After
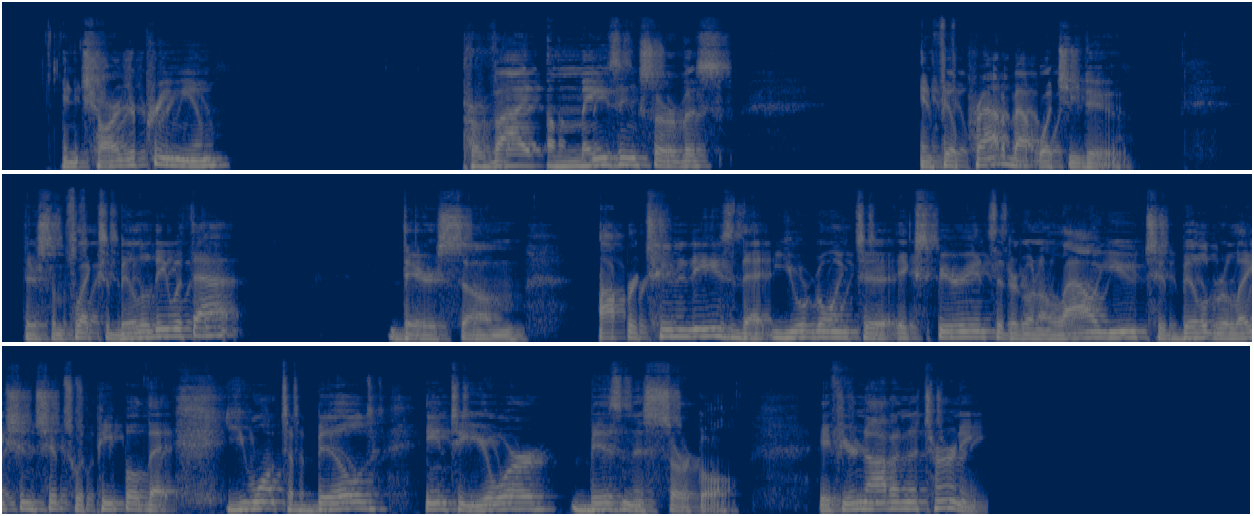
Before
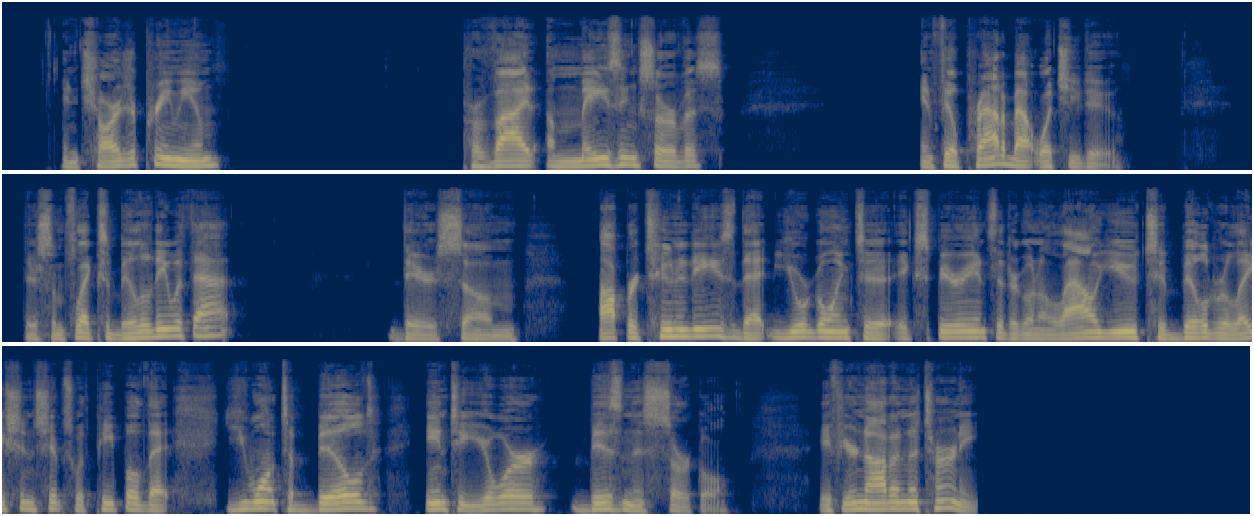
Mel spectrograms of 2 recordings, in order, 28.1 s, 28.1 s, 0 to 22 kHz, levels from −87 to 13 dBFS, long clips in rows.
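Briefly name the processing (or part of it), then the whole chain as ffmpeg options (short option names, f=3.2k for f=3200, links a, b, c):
serial compression, peaks first: -filter_complex "[0:a]asettb=1/sr,asplit=3[a][b][c];[a]atrim=end=3.784[d];[b]atrim=start=3.78:end=4.43,asetpts=PTS-STARTPTS,afade=t=in:d=0.004:c=qsin,afade=t=out:st=0.646:d=0.004:c=qsin,aecho=1:1:1.9:0.84,atrim=end_sample=28665[e];[c]atrim=start=4.426[f];[d][e]acrossfade=d=0.004:c1=hsin:c2=qsin[g];[g][f]acrossfade=d=0.004:c1=qsin:c2=hsin,highshelf=f=10k:g=-4.5,acompressor=threshold=-29dB:ratio=5,acompressor=threshold=-35dB:ratio=2,aecho=1:1:81:0.316,volume=-3.5dB"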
